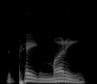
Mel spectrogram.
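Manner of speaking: normal talking voice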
